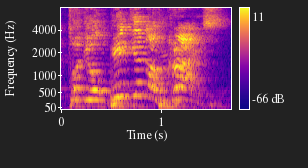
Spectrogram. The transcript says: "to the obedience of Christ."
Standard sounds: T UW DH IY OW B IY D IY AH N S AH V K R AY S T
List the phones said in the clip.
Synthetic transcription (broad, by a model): T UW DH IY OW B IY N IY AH N AH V K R AY S T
